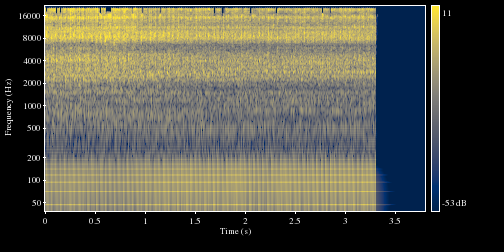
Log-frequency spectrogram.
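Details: Tata BS6 petrol engine, held running to warm up for a radiator fan check: steady, even low thrum with a smooth regular pulse, no misses, knocks or rattles; normal stable idle.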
